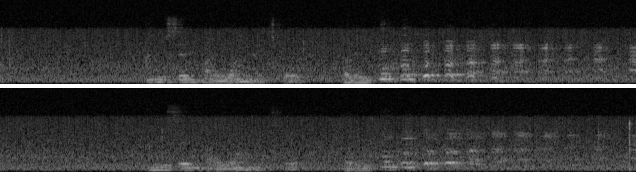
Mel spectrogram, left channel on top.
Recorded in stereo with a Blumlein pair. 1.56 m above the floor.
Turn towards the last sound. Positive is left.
turn(degrees=25)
